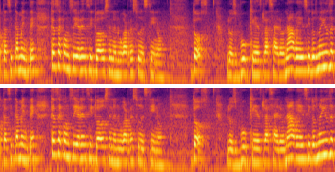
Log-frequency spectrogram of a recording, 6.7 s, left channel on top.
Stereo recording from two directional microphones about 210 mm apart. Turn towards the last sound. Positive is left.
turn(degrees=20)  # may be behind; listen again after turning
